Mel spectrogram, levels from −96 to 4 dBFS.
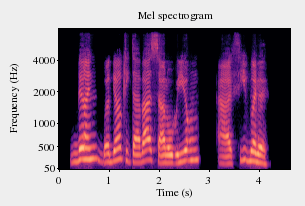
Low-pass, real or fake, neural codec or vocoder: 7.2 kHz; fake; codec, 16 kHz, 0.5 kbps, X-Codec, HuBERT features, trained on balanced general audio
